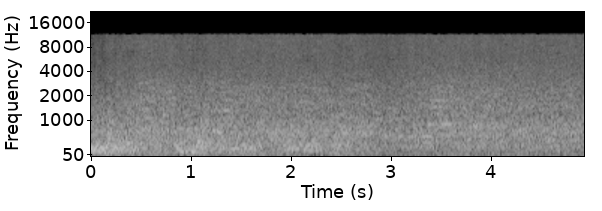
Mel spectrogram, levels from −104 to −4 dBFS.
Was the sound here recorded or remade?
recorded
